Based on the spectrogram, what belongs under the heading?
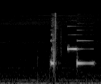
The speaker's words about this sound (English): In this case, I was using the rewind button. So I pressed in and held in the rewind button until I heard a signifying beep, and we'll hear that again.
